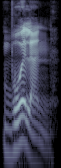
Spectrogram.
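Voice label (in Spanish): "vuelan", Spanish, male; mekanta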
